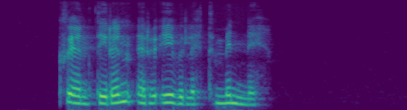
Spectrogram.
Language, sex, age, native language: Icelandic, female, 30-39, Icelandic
